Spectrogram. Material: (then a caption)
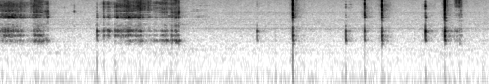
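Wood. A small, hollow wooden box with a marquetry inlay lid, held in hand, is scratched with long nails in two bright, raspy bursts. These are followed by a series of crisp, short taps that click sharply with almost no ring.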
